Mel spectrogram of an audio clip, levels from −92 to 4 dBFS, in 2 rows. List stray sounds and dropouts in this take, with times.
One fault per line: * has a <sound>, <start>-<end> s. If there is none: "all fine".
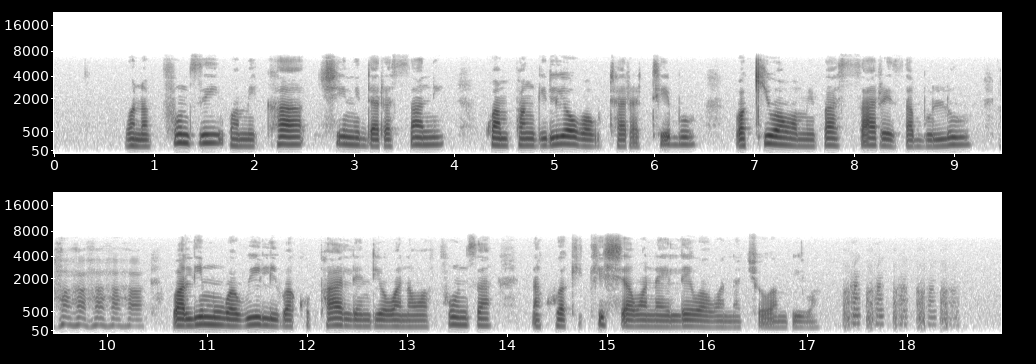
* has a laugh, 9.4-10.4 s
* has a laugh, 17.4-18.5 s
